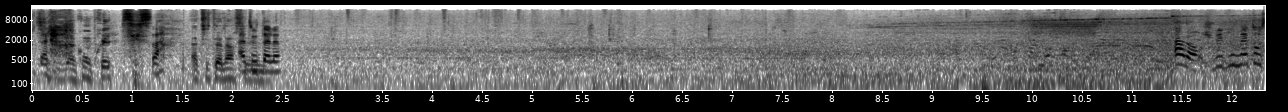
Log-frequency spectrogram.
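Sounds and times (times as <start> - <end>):
speech: 0.1 - 2.7
high turbine whine: 5.3 - 12.3
helicopter engine and rotor roar: 7.2 - 12.3.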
